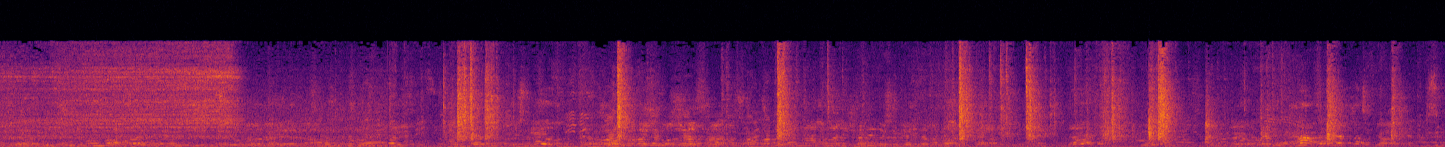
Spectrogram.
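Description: A steady hiss for the first two and a half seconds that cuts off abruptly. Then indistinct voices over a low hum, with several sharp knocks at uneven intervals.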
